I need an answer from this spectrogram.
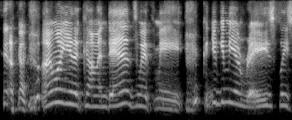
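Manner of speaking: put-on high, slow, sing-song toddler plea; whiny child voice. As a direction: ask for a raise like a whining toddler. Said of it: "imitating asking like toddler".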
